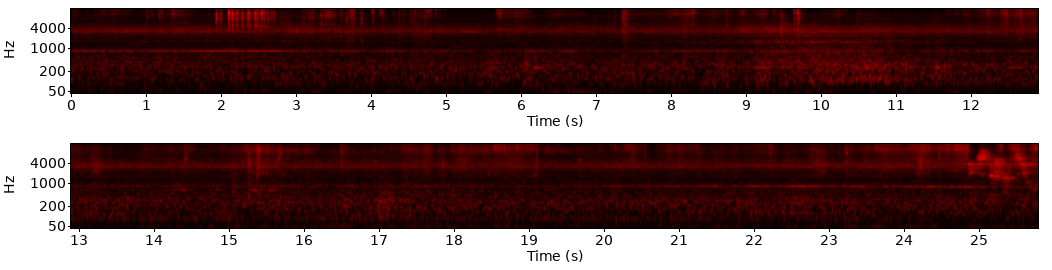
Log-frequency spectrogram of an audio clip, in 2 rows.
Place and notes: This recording was done inside the S5, with a zoom microphone. The recording is part of project where i try to capture the soundscapes of public transport ( in this case a train).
